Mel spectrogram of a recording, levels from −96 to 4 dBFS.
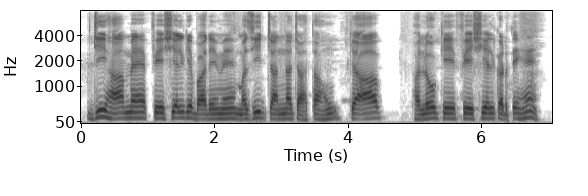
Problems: constant background noise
